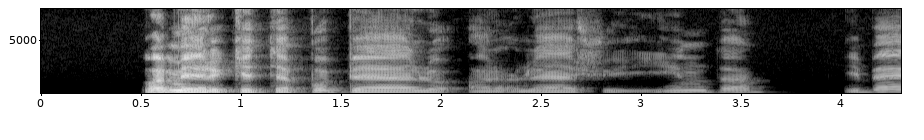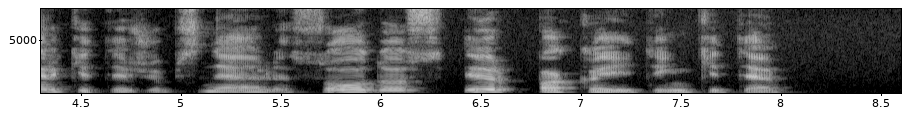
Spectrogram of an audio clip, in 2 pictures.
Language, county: Lithuanian, Vilnius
